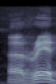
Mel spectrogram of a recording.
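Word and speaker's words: read: রিড শব্দটি যখনই আপনি পাস্ট পার্টিসিপল করবেন তার চেহারার কিন্তু পরিবর্তন নেই, কারণ এটার তিনটে ফর্মই এক, কিন্তু উচ্চারণটাকে একটু ডিফারেন্ট করতে হবে। রেড উচ্চারণ হয়ে যাবে রেড, ইজ রেড by Khalid.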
